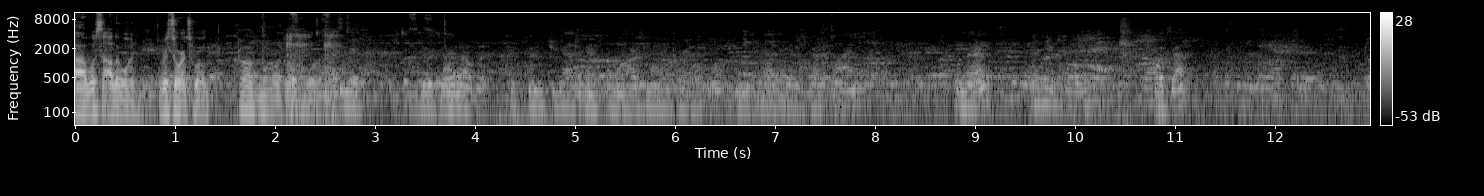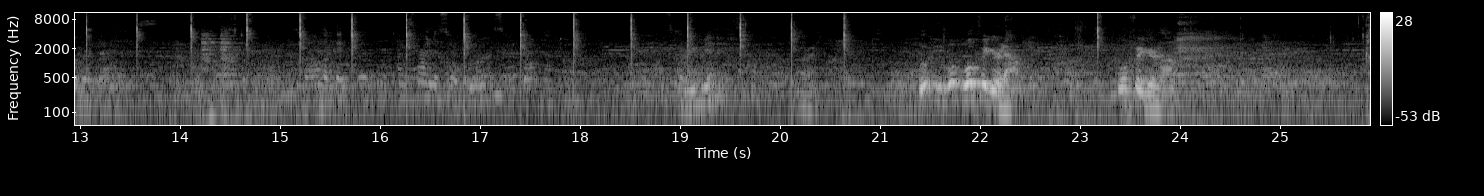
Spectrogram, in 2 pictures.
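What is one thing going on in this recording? Men talk and murmur nearby.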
